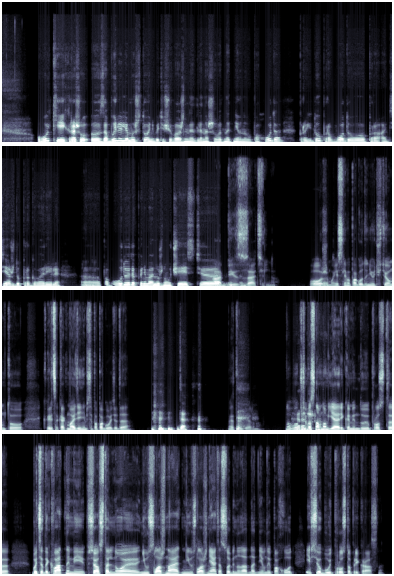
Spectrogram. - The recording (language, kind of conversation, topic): Russian, podcast, Как подготовиться к однодневному походу, чтобы всё прошло гладко?
- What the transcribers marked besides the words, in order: laugh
